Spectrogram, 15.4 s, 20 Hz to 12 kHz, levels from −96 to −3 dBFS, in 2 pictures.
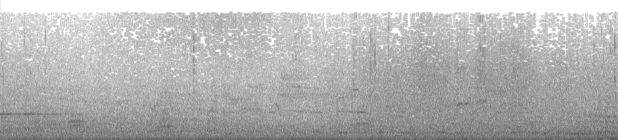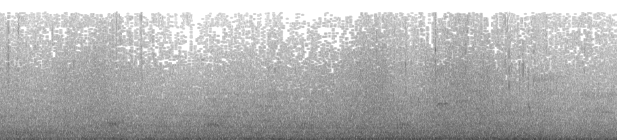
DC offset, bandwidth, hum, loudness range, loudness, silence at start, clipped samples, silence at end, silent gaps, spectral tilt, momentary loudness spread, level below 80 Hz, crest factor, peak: under 0.1%; 11.5 kHz; none; 6 LU; -37 LUFS; 0 s; under 0.1%; 0 s; none; -5 dB/octave; 7 LU; -50 dBFS; 16 dB; -20 dBFS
